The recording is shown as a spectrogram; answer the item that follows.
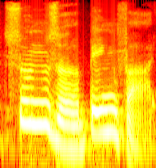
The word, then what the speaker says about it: Sun Tzu Bingfa: Rather, Sun Tzu Bingfa, its Chinese title, which I'm pronouncing in modern Mandarin, is more accurately translated as Sun, a surname, Tzu, the masters, Bing, military, and Fa, method.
